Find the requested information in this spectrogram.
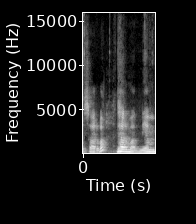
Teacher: ಧ ಮಹಾಪ್ರಾಣ ಒತ್ತಿ ಹೇಳ್ಬೇಕು.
